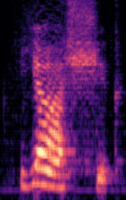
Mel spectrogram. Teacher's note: как она у нас сейчас есть буква щ произносится очень по-разному литературная норма требует чтобы мы произносили долгий и мягкий шипящий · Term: долгий мягкий шипящий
